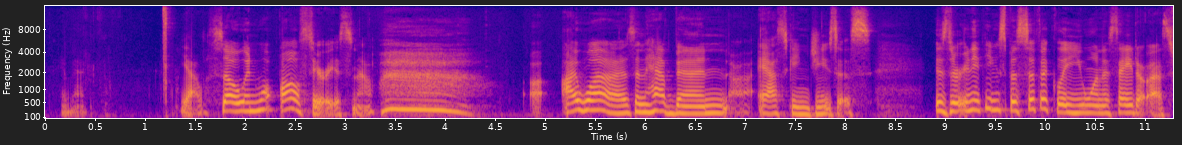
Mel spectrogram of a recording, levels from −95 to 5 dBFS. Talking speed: 130 wpm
